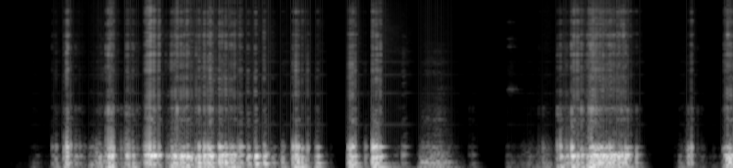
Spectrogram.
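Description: Painted fingernails of both hands scratch and tap the bare, hollow black metal mesh grille of a USB condenser microphone on a stand. Dense bursts of close, rustling scratches and quick taps with a boomy low-mid body come in uneven clusters, pause briefly near the middle, then resume.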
